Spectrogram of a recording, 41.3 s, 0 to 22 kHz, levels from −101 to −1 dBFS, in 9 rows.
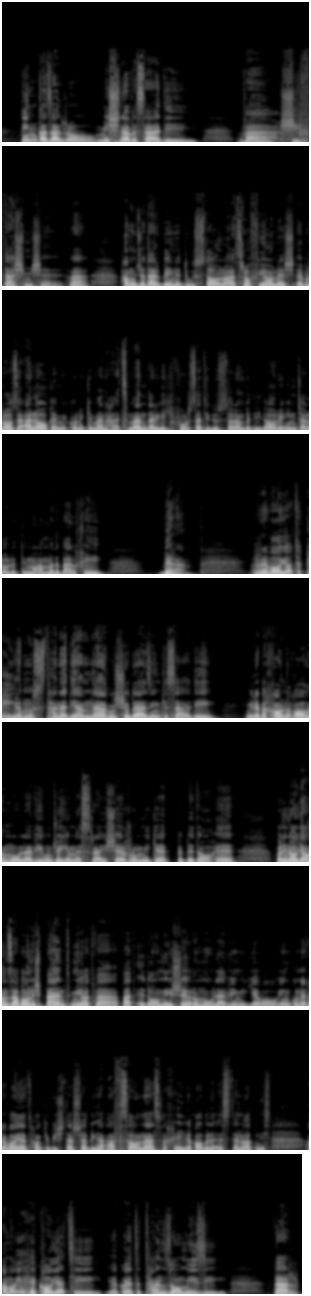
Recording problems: muffled; slightly; fading above 3 kHz

